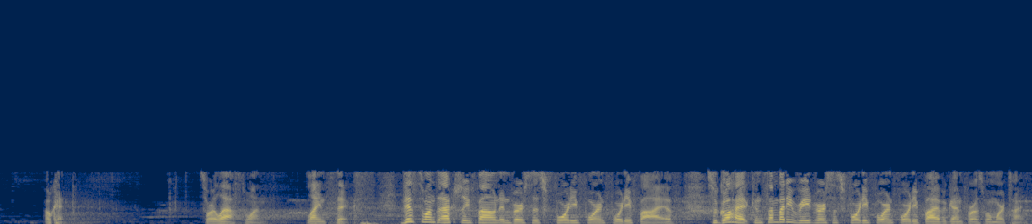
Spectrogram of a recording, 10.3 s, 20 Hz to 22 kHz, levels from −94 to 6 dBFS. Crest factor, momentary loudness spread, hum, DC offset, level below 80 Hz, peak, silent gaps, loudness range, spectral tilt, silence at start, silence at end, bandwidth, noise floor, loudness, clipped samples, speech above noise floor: 22 dB; 15 LU; none; under 0.1%; -62 dBFS; -4 dBFS; none; 6 LU; -2 dB/octave; 0.45 s; 0.05 s; 5.6 kHz; -63 dBFS; -23 LUFS; under 0.1%; 40 dB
